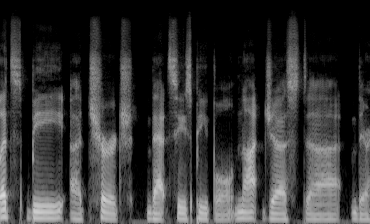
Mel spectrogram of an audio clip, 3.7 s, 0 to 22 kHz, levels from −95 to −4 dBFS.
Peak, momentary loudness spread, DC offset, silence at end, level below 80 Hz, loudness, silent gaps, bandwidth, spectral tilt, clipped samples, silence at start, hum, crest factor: -12 dBFS; 6 LU; under 0.1%; 0 s; -54 dBFS; -30 LUFS; none; 15.5 kHz; -5 dB/octave; under 0.1%; 0 s; none; 18 dB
